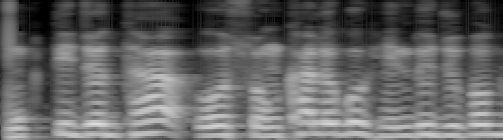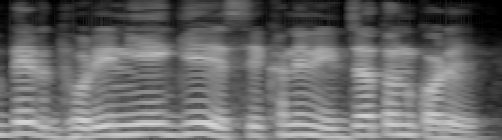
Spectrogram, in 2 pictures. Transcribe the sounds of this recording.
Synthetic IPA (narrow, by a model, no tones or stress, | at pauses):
mukt̪id͡ʑod̪ʱːaʔoʃoŋkʰaloɡuɦind̪ud͡ʑubokd̪eɾd̪ʱoɾenijeɡijeʃekʰaneniɾd͡ʑat̪onkɔɾe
